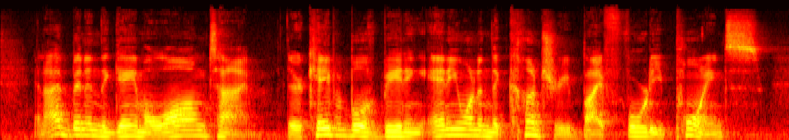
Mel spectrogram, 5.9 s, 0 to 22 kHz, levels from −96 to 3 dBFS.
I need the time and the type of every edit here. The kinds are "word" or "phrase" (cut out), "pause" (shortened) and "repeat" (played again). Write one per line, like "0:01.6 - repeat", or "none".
0:02.1 - pause

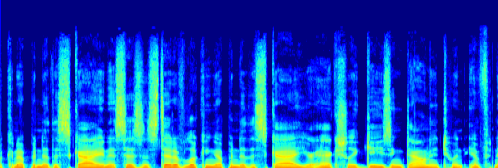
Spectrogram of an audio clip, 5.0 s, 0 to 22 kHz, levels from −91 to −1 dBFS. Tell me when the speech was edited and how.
none

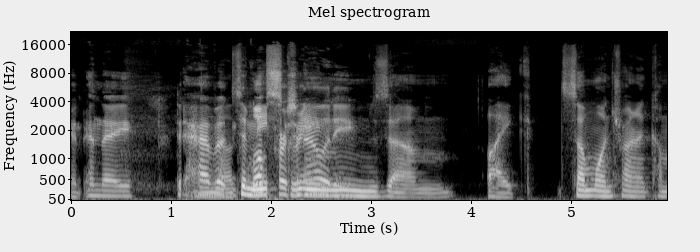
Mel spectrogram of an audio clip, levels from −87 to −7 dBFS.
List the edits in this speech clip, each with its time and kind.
0:01.1 - word
0:01.6 - word
0:01.9 - word
0:04.0 - pause

